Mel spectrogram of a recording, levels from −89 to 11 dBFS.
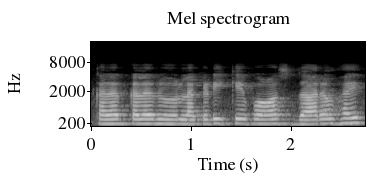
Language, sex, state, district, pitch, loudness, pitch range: Hindi, female, Chandigarh, Chandigarh, 205 Hz, -16 LUFS, 200-210 Hz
